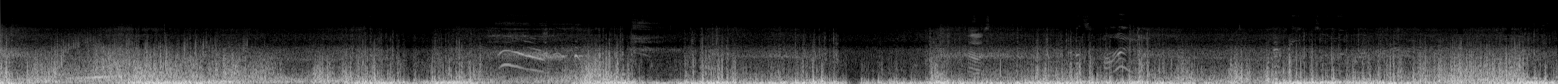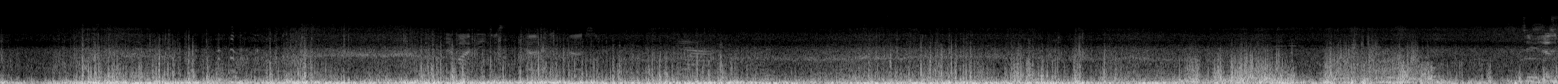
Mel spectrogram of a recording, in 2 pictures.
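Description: Heavy wind rushing and buffeting the onboard microphone of a SlingShot catapult ride as the rider capsule swings and tumbles at speed, with a few brief cries from the riders.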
